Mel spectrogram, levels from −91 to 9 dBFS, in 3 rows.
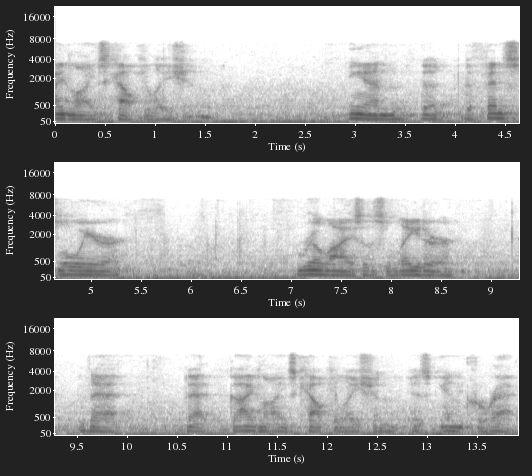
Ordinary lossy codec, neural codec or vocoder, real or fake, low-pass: Opus, 24 kbps; codec, 16 kHz, 4 kbps, FreqCodec, larger model; fake; 7.2 kHz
